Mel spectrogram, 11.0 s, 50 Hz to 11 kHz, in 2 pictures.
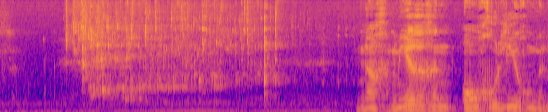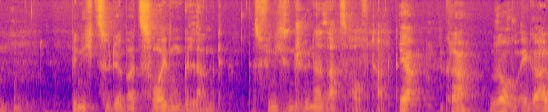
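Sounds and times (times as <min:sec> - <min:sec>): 
low hum: 0:00.0 - 0:10.9
water pouring into a glass: 0:00.6 - 0:03.0
speech: 0:03.6 - 0:10.9.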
